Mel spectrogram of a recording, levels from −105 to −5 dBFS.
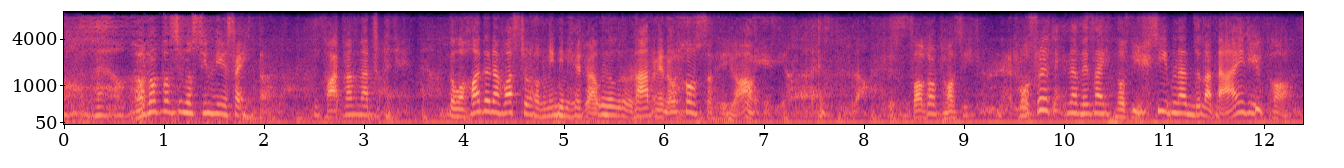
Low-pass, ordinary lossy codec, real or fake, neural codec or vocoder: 7.2 kHz; Opus, 32 kbps; fake; codec, 16 kHz, 0.5 kbps, FunCodec, trained on LibriTTS, 25 frames a second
